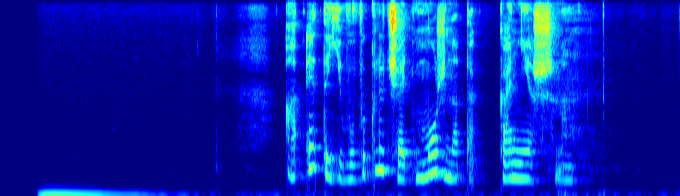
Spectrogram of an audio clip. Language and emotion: Russian, angry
